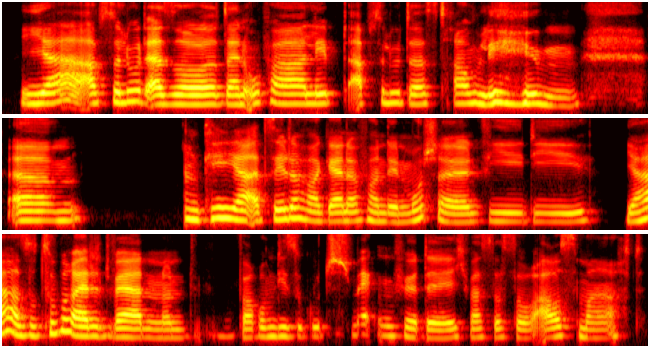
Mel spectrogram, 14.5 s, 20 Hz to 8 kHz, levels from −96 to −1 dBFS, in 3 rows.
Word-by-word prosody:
Ja, 230 +3 +3
absolut. 240 +4 +1
Also, 205 0 +6
dein 205 -1 +2
Opa 220 -2 +1
lebt 220 +1 -2
absolut 235 -2 -4
das 210 0 -1
Traumleben. 220 -4 0 0.5
Ähm, 205 +3 0 0.7
okay, 230 +3 +2
ja, 220 -3 +5
erzähl 220 0 +1
doch 245 0 +2
mal 195 -3 -2
gerne 190 +1 +1
von 190 -4 -5
den 170 0 -3
Muscheln, 180 -6 -2
wie 185 -1 -7
die, 180 +2 -9 0.2
ja, 195 +6 +2
so 215 -1 -4
zubereitet 210 -6 +3
werden 180 -2 +4
und 175 +3 -9
w - - -31 0.3
warum 195 +2 -5
die 205 - -5
so 200 0 -10
gut 200 0 -12
schmecken 225 -2 -5
für 195 -4 -5
dich, 175 +1 -4
was 185 0 -6
das 180 0 -7
so 175 -1 -6
ausmacht. 195 +1 -5
205 Hz, 155 wpm, -25 LUFS, 185-220 Hz, 0.7 s, Also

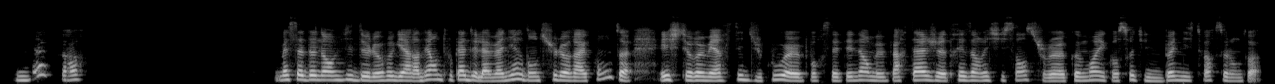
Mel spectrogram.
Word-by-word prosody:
D'accord. 210 - -3 1.9
Bah, 210 +2 +1
ça 220 0 +2
donne 210 0 +3
envie 205 +1 +2
de 190 -1 +2
le 180 0 +3
regarder, 185 0 +2
en 225 0 0
tout 210 -1 -9
cas, 215 - +4
de 200 -2 +2
la 160 -2 +3
manière 190 +9 +1
dont 180 -2 -1
tu 180 +4 -4
le 190 - +5
racontes, 175 - -1
heu, - - +5 0.3
et 205 +3 +4
je 215 +1 -5
te 195 - 0
remercie 185 +3 +2
du 185 -5 -6
coup, 215 +6 0
heu, 170 -3 +6
pour 175 0 -8
cet 170 0 -4
énorme 185 -2 -1
partage, 190 +3 +1
heu, 170 -1 +4
très 190 +2 -1
enrichissant 185 +2 -3
sur, 205 -6 -8
heu, 160 0 +2
comment 180 +4 -1
est 195 - -1
construite 185 +5 -4
une 160 -2 -5
bonne 190 +4 0
histoire 185 +2 -6
selon 160 -3 -5
toi. 160 - -4
190 Hz, 200 wpm, -23 LUFS, 175-205 Hz, 1.9 s, heu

